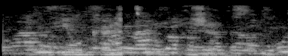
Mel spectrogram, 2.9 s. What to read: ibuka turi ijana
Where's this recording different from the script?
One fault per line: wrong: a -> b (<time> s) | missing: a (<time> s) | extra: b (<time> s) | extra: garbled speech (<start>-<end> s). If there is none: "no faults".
no faults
